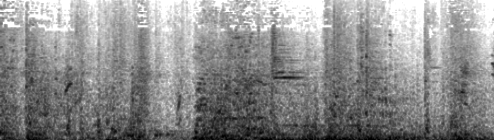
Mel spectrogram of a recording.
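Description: Fire bursts and crackles loudly.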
